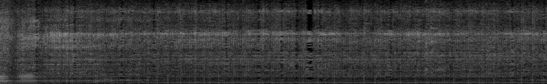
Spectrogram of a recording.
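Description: Petrol brush cutter's small engine running steadily as it cuts through tall grass.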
